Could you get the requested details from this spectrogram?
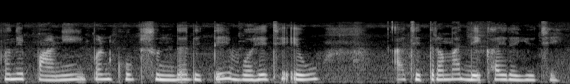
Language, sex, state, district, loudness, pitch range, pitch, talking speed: Gujarati, female, Gujarat, Valsad, -15 LUFS, 215-240 Hz, 225 Hz, 145 wpm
